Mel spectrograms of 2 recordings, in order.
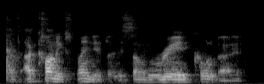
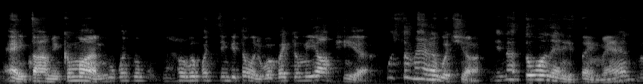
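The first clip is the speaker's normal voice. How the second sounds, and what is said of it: Put-on New York accent. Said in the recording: “I just really love the New York accent.”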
